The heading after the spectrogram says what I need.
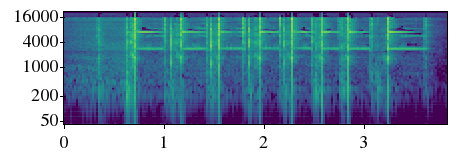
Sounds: bell

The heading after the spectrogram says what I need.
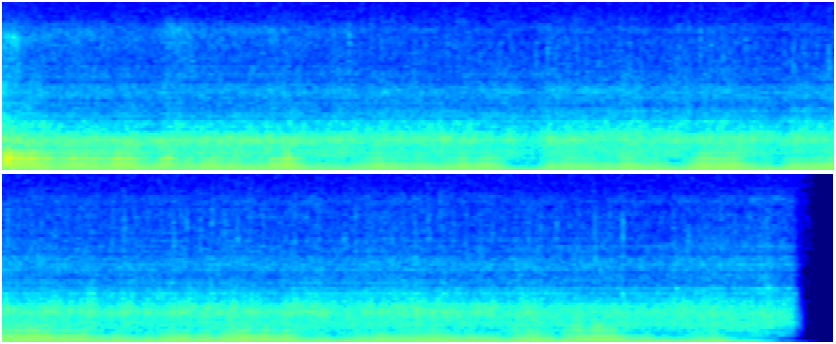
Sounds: music
brass instrument
trumpet
musical instrument

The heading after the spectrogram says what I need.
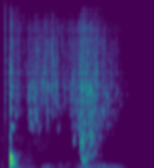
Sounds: water
splash
liquid

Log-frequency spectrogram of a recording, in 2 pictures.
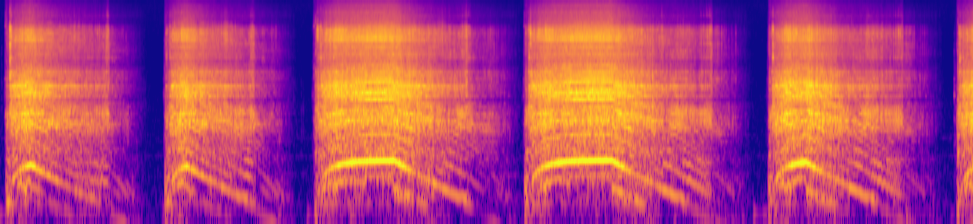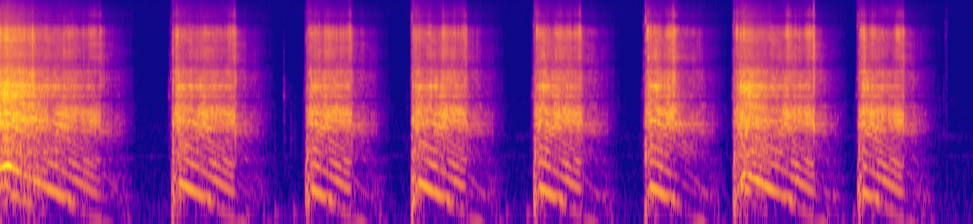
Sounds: domestic sounds

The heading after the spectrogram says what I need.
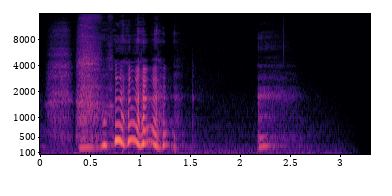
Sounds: human voice
laughter

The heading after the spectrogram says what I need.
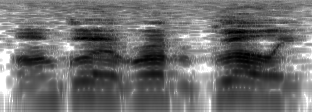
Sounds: human voice
speech

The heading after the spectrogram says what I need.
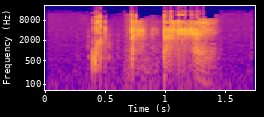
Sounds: fart

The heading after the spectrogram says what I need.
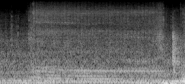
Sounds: engine
mechanisms

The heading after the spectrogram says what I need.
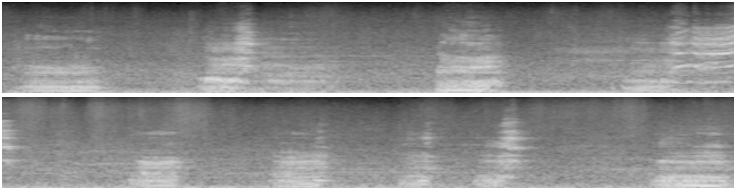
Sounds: animal
livestock

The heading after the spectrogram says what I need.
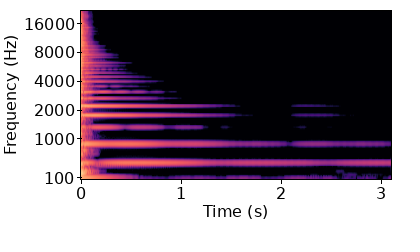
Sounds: musical instrument
acoustic guitar
plucked string instrument
music
guitar

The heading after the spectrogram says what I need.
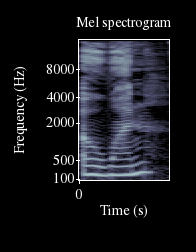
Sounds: female speech
speech
human voice

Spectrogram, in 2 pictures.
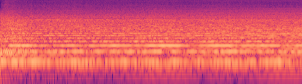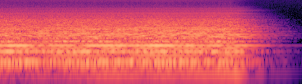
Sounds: music
musical instrument

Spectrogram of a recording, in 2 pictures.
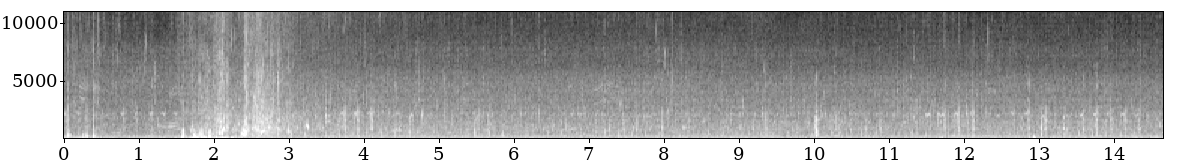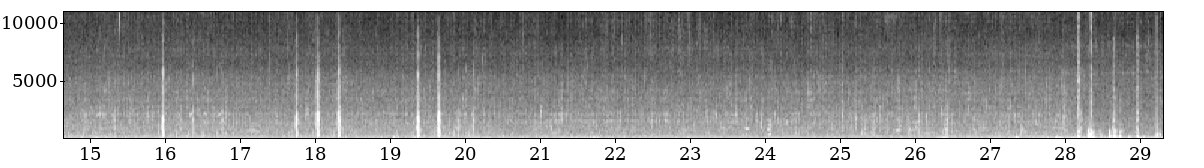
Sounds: animal
fowl
livestock
wild animals
bird

